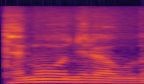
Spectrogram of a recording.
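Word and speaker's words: daemon: MySQL 서비스라고도 하고 데몬이라고도 하는데, 정확한 발음은 뭐 디몬 이렇죠. 그런데 흔히 IT 용어로는 데몬이니까 데몬이라고 합시다.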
